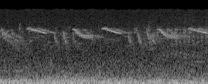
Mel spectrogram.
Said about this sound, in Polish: O, słońce świeci, ptaki śpiewają.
